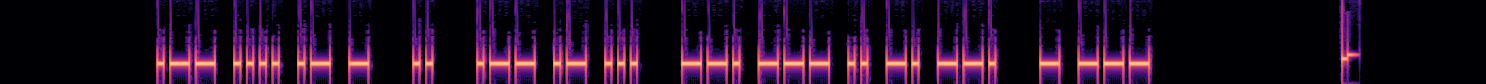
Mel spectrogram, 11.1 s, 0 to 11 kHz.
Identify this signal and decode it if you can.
Morse code, heard as a keyed tone, about 25 wpm, 700 Hz. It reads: WHAT I WAS GOING TO
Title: Sets of 5 Words Encore2 25wpm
